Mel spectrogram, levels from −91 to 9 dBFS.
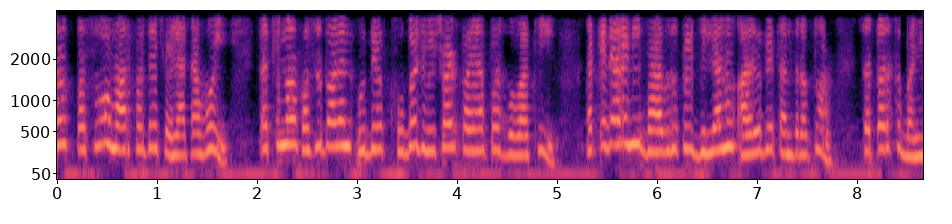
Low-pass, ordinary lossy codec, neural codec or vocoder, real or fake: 3.6 kHz; none; codec, 44.1 kHz, 2.6 kbps, DAC; fake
